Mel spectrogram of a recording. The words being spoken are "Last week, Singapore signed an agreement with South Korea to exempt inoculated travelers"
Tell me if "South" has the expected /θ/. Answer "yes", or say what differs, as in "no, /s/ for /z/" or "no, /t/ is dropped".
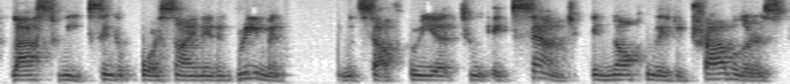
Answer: yes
